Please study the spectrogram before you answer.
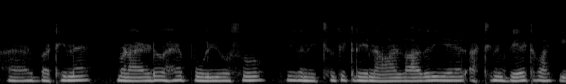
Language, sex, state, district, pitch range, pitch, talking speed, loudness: Marwari, female, Rajasthan, Churu, 170-185 Hz, 175 Hz, 180 wpm, -35 LUFS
